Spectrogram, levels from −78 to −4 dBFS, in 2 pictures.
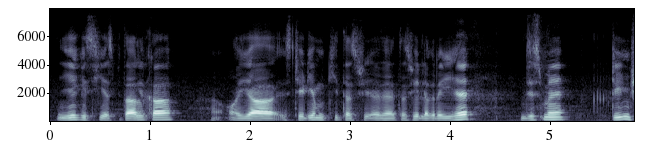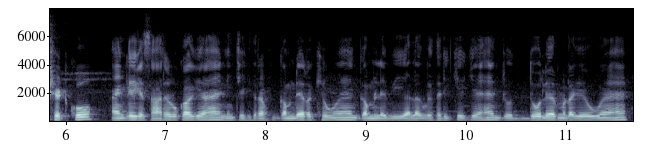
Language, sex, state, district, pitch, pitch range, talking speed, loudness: Bhojpuri, male, Bihar, Saran, 125 Hz, 115-135 Hz, 225 wpm, -23 LUFS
